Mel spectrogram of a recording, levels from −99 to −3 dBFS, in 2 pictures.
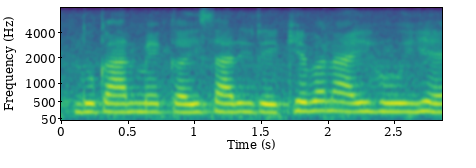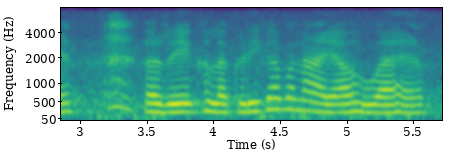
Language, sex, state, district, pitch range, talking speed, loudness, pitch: Hindi, female, Jharkhand, Garhwa, 220-240 Hz, 145 wpm, -13 LUFS, 230 Hz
